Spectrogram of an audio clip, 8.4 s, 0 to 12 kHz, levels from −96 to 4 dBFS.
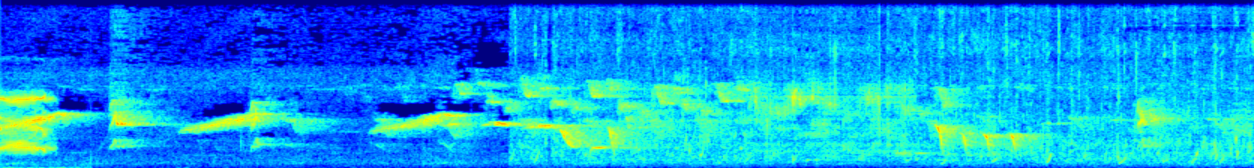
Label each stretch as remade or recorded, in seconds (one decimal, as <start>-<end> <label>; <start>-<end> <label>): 0.0-5.0 recorded; 5.0-6.1 remade; 6.1-8.4 recorded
